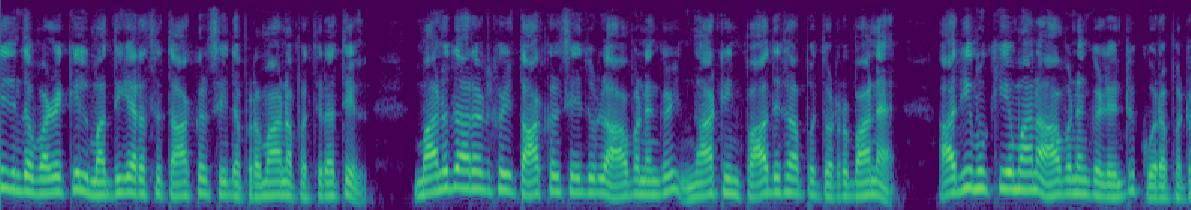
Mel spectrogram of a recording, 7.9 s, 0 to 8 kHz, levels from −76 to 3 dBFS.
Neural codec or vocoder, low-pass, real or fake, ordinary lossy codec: codec, 16 kHz, 4.8 kbps, FACodec; 7.2 kHz; fake; none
